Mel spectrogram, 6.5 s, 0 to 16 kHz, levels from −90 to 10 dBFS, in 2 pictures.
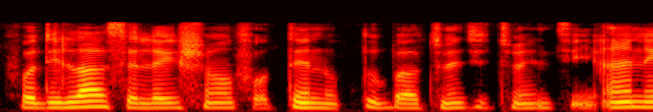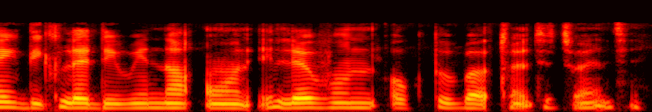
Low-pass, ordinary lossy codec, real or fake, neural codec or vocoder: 7.2 kHz; none; fake; codec, 16 kHz, 4 kbps, X-Codec, HuBERT features, trained on balanced general audio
